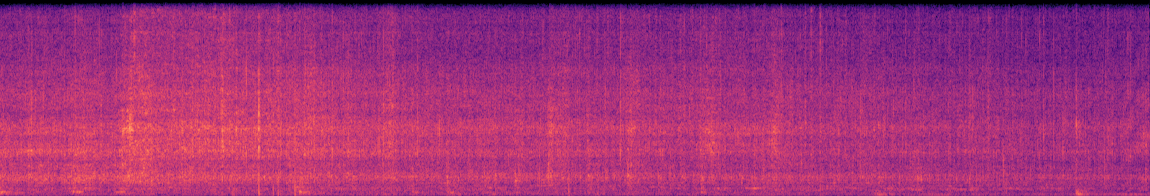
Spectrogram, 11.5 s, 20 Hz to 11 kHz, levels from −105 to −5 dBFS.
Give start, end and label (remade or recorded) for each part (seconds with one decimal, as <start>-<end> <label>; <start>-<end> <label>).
0.0-11.5 recorded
